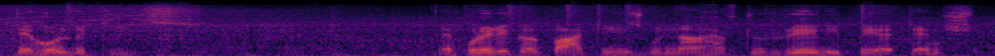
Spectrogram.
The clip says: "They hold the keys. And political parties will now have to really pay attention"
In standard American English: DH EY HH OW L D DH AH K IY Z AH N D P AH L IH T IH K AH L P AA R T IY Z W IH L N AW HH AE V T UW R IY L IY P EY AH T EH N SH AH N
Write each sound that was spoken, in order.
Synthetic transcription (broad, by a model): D EY HH OW L D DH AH K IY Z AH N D P AH L IH T IH K AH L P AA R T IY Z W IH L N AW HH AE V T UW R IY L IY P EY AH T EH N SH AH N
